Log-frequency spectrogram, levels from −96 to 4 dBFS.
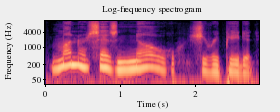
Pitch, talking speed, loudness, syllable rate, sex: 140 Hz, 105 wpm, -15 LUFS, 3.0 syllables/s, male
